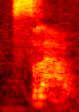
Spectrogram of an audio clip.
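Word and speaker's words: Slough: slow it's a slow it's a place called slow do not be confused with a sloth either way it is pronounced slow probably one of the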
